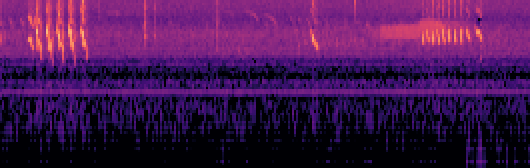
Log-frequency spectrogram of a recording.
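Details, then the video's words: Greenfinch song played to teach other birds to sing: a quick rattle of six twittered notes, a lone chirp, then a buzzy note running into a fast even trill, with a constant background hum. "Florya Ötüm Dersi"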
